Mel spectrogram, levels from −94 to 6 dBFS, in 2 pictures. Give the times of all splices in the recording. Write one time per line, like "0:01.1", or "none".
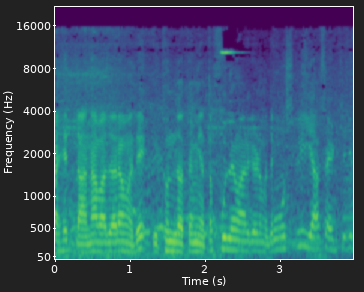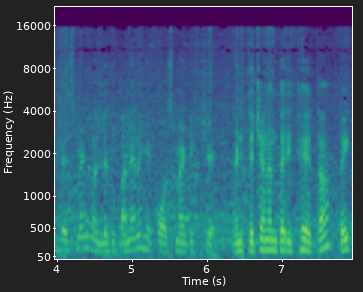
0:02.9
